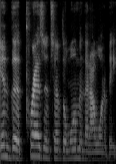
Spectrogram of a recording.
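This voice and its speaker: A woman's medium-pitched voice with an American accent, a bright, sharp tone, ordinary pitch variation and a moderate pace. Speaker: singer, talent show contestant. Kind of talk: interview.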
